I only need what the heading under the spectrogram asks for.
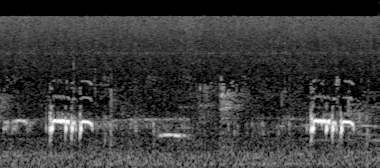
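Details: Zebra dove, local type kept as a lure for birds slow to sing, gives two short clusters of rapid staccato coos over a noisy, hissing background.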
